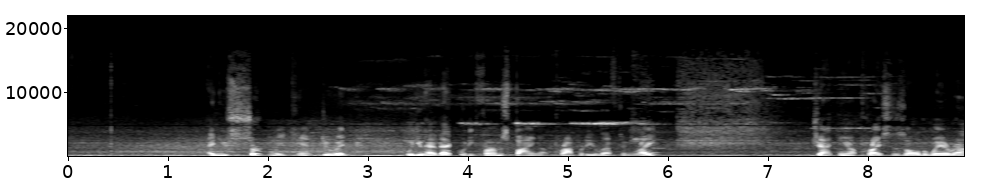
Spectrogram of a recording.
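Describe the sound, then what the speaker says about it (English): A garbage truck rumbles by outdoors with a hissing burst of its air brakes, a heavy, loud presence beneath someone talking steadily. "Sorry for the noise. That's a garbage truck."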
